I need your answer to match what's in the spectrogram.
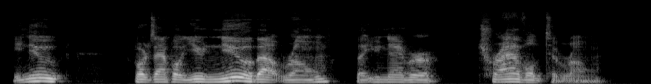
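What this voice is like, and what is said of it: Southern accent. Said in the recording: “I have a southern accent”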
